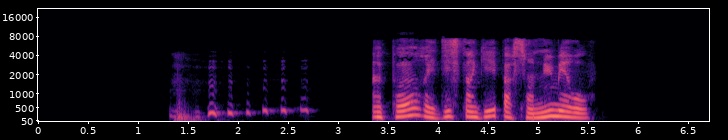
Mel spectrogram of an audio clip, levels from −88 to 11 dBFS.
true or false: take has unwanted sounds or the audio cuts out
true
